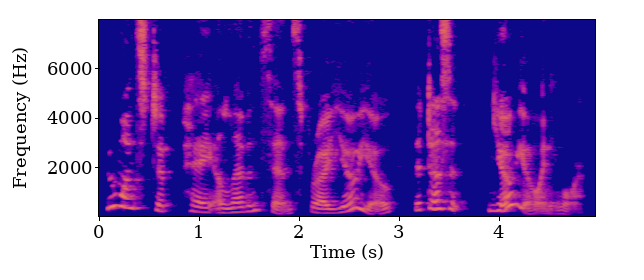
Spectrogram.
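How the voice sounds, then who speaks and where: A dismissive young boy from a children's storybook, acted out by a woman reader. He is blunt and scornful, and his pitch is lively, often lifting high. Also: a little slow, full character voice.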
